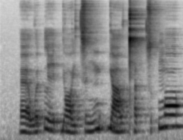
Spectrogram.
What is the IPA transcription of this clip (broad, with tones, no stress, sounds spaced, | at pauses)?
ɛː˨˩ w ɵ˨˥ t̚ l iː˨ t̚ j ɔː˨˩ j t͡s ɪ˨˥ ŋ m ʊ˥ k̚ j aː˨˥ w t̪ʰ ɐ˨ t̚ t͡s ʊ˨˥ k̚ ŋ ɔː˥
